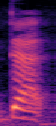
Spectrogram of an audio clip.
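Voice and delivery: "dead" with its end stopped, unreleased; held final consonant. Shown as a demonstration. Teacher giving another example, held final stop. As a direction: cut "dead" short with no release. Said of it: "como totalmente detenida".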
